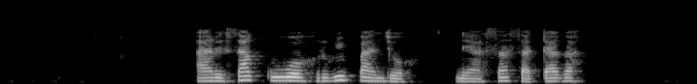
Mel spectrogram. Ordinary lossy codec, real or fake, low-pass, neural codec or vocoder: Opus, 64 kbps; real; 5.4 kHz; none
